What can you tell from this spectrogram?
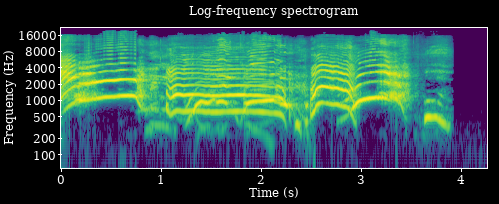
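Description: Loud, shrill screams of fright from more than one person, rising and falling in overlapping bursts, then cutting off into silence.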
